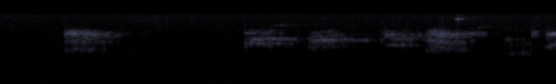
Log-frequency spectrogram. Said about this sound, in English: Yeah, I thought that was your little dog. Mm-mm. Patty just be barking, but that's all.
